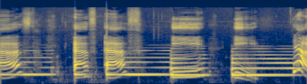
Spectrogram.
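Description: Piano playing the F above middle C about five times in a slow, uneven rhythm, each note ringing on. A woman's voice calls out with each keystroke.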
